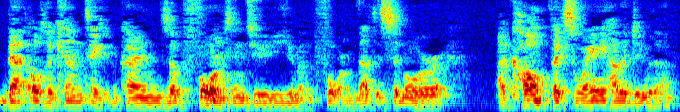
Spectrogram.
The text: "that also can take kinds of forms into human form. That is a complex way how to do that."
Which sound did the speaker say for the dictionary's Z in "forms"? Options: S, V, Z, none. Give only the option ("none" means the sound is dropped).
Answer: Z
